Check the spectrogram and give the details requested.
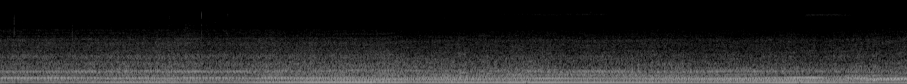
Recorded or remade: recorded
